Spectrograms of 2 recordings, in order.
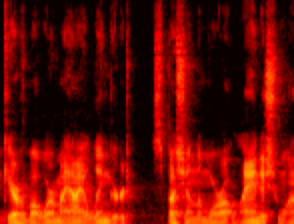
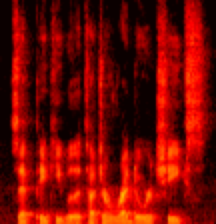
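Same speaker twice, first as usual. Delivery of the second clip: ordinary delivery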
